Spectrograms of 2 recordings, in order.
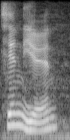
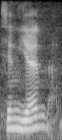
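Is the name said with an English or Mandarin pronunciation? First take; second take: Mandarin; English. First: The name is said with Mandarin sounds and tones. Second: The name is said with English-style sounds. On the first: "when I do the Mandarin" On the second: "that is more of an English pronunciation"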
